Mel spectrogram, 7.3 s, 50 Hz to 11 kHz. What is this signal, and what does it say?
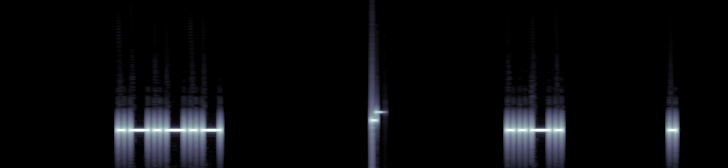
Morse code, heard as a keyed tone, about 20 wpm, spaced as for 7 wpm, 700 Hz. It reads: . FE
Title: Top 90 QSO Elements - 6x Character Spacing - 20wpm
